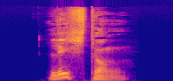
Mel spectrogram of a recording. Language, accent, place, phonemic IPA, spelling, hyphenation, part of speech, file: German, Germany, Berlin, /ˈlɪçtʊŋ/, Lichtung, Lich‧tung, noun, De-Lichtung.ogg
- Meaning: clearing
